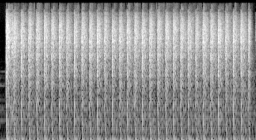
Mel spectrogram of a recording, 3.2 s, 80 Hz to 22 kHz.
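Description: A loud, steady stream of fully automatic M4 rifle fire in Call of Duty Mobile, with evenly spaced rapid shots that run unbroken for about three seconds, close and dry, with no talking.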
